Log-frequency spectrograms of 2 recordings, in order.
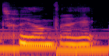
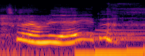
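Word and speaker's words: triumviratet: Tilsammen blev de kaldt triumfvariatet. Er det rigtigt udtalt? – Triumviatet. – Triumviatet.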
